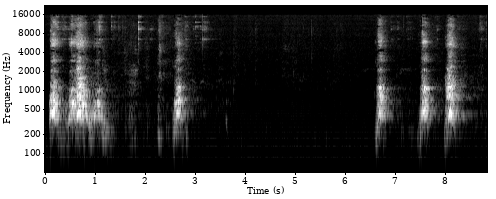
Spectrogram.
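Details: Dogs running from a deer mount: a quick run of loud, rough barks, then near silence for about three seconds, then three more sharp barks in quick succession.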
